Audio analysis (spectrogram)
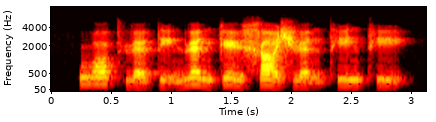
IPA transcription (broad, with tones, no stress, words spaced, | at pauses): wɔ˦ t̪ʰɥɛ˨˦t̪ḭ˨˩ n̪ɥɛ˥˨nke˥˨ɪ̯ xä˥˨ ɕɥɛ̰˨˩n t̪ʰi˦nt̪ʰi˥˨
